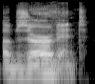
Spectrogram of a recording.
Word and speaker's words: observant: only have one option observant observant the ER and observant is our vowel sound that is stressed correct going down our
